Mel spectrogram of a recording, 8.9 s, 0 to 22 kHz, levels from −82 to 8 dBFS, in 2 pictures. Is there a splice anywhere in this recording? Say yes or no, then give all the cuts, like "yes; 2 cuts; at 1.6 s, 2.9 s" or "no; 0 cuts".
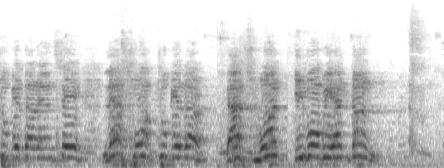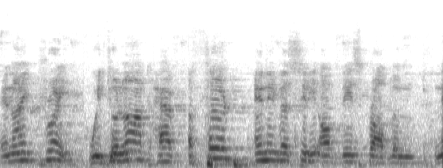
yes; 2 cuts; at 4.4 s, 6.3 s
